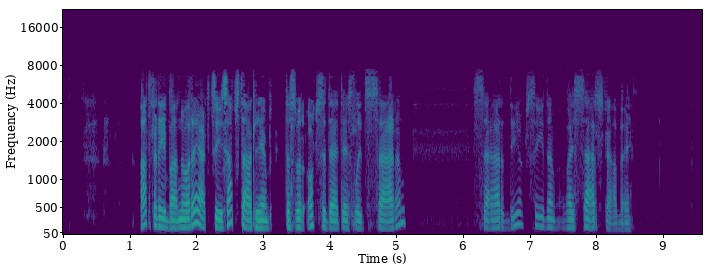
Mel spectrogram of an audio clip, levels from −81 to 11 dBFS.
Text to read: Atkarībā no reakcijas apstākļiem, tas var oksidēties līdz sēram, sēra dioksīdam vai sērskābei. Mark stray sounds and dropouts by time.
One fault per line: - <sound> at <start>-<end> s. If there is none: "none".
none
